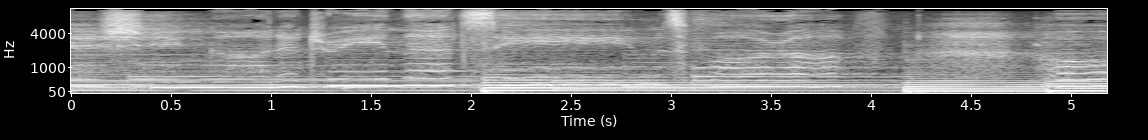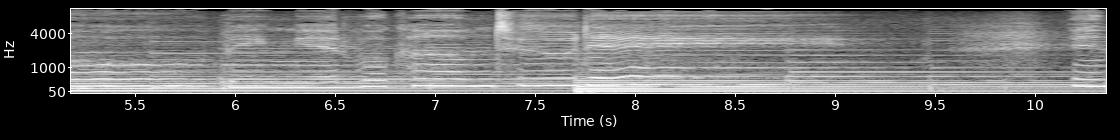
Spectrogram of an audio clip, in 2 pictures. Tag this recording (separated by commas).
Music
